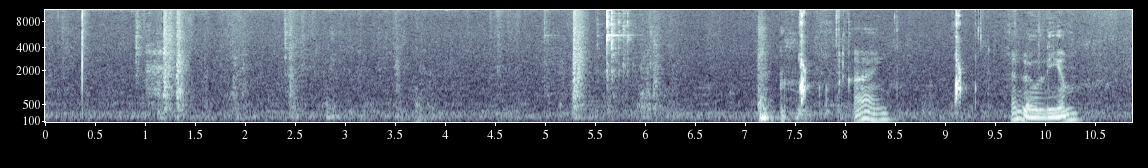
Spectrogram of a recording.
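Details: A few sharp, brief hiccup sounds from a baby among soft baby noises and gentle voices in a quiet room; hiccups.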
